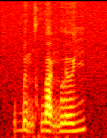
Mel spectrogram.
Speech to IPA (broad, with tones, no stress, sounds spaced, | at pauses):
ɓ ə̰˧˨ n k w a̰˧˨ ŋ l ə˨˦ j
